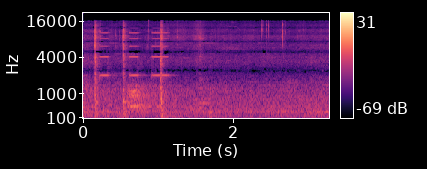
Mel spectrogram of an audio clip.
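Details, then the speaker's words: Electrolux washer, after filling to the high water level with all lights on: three quick high beeps about half a second apart, then silence as it halts instead of washing; a technician blamed the control board, not confirmed. "Pero cuando la aprendo para que haga el llenado hasta hace el llenado ya después hace ese ruido apago"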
